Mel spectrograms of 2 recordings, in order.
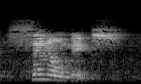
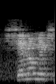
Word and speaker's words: Senomyx: Or just go and research the word Senomix. Okay? Senomix is a transnational company that creates... – Senomix is spelled S-E-N-O-M-Y-X.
